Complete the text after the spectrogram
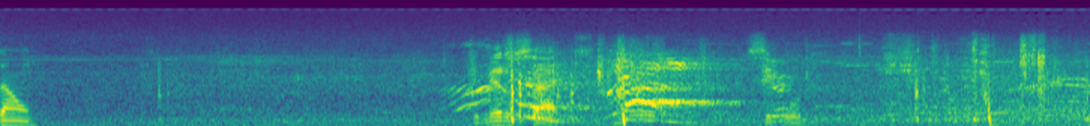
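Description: A tennis ball is struck with a racket, with a sharp pop.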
